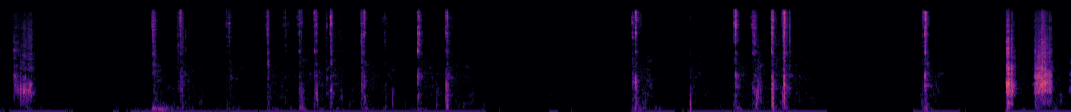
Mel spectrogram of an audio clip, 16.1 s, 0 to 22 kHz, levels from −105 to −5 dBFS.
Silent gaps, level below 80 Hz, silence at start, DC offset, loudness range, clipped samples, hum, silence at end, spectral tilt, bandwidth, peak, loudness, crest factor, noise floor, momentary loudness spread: 1.10-1.69 s, 1.78-1.95 s, 7.28-8.24 s, 8.38-9.44 s, 10.11-10.31 s, 12.41-13.70 s, 14.40-15.08 s; -90 dBFS; 0.2 s; under 0.1%; 15 LU; under 0.1%; none; 0.3 s; 0 dB/octave; 16.5 kHz; -22 dBFS; -50 LUFS; 36 dB; under -90 dBFS; 21 LU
